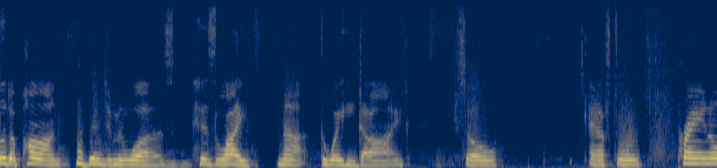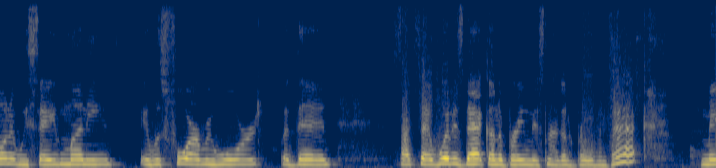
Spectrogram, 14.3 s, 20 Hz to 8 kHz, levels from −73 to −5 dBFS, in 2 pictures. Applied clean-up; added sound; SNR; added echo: neural separator model SepFormer DNS4.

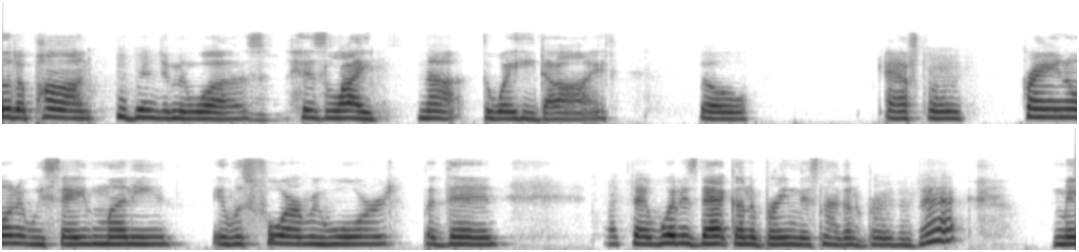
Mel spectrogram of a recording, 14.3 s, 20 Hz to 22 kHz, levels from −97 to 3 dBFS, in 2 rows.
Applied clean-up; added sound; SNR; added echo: neural mask model DeepFilterNet 3.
